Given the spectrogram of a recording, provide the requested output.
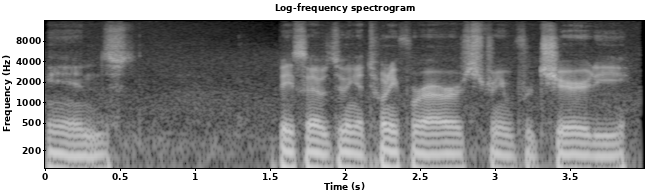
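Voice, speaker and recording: A man's voice: sits low, completely flat delivery, fairly quick, slight background noise. A man streaming a survival game, talking casually and rambling with frequent restarts. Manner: rambling, lots of fillers and restarts. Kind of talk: casual gaming chat.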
